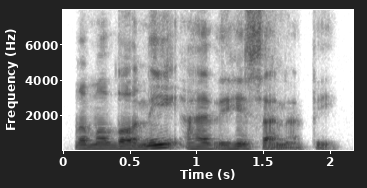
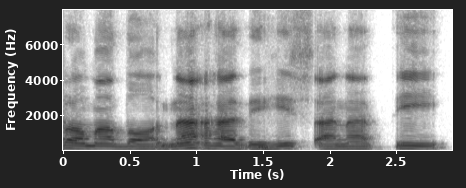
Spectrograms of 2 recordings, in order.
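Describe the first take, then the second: First: The first word ends with an 'i' vowel. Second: The first word ends with an 'a' vowel. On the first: The speaker calls it right. "yang betul Ramadhani hadhihi sanati" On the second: The speaker calls it wrong. "bukan dibaca Ramadhana hadhihi sanati"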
